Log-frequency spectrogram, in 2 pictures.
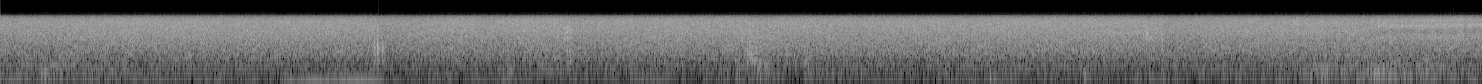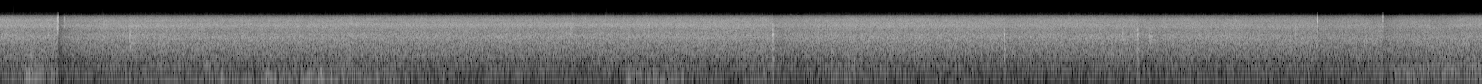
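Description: Heavy thunderstorm rain pouring steadily, with a few sharp ticks of drops striking close by. A low rumble of thunder dies away in the first few seconds.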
